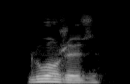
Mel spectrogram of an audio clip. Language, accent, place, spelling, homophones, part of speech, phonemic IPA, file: French, France, Lyon, louangeuse, louangeuses, adjective, /lwɑ̃.ʒøz/, LL-Q150 (fra)-louangeuse.wav
- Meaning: feminine singular of louangeur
